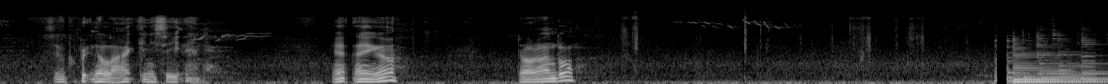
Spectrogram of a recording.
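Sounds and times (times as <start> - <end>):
bird chirping: 0.0 - 3.0, 6.6 - 8.3
handling rustles: 6.0 - 9.9.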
